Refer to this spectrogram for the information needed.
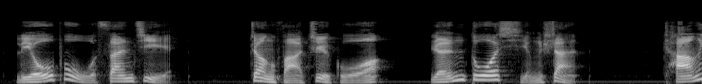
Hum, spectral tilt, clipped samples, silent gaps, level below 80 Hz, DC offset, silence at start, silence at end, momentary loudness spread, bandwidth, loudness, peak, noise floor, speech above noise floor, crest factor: none; -4.5 dB/octave; under 0.1%; none; -52 dBFS; under 0.1%; 0.15 s; 0 s; 8 LU; 8 kHz; -20 LUFS; 0 dBFS; -64 dBFS; 45 dB; 22 dB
